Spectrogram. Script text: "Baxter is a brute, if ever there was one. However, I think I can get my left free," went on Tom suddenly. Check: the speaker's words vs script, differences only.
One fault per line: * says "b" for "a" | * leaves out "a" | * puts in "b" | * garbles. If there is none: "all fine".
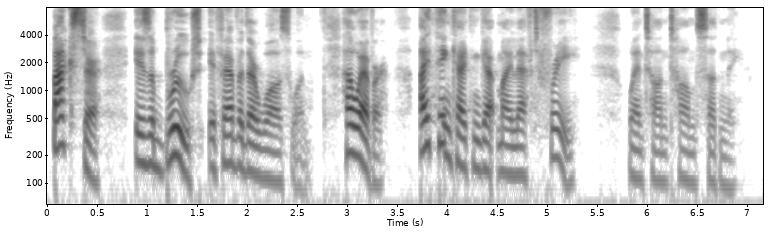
all fine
